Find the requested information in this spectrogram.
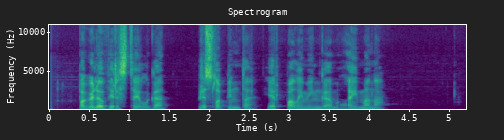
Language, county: Lithuanian, Kaunas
